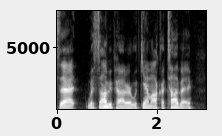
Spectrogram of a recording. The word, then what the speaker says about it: Gamma Akutabe: So the thing is that with Zombie Powder with Gamma Akutabe, that's probably Gamma Akutabe. Yeah, that's how you say his name.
